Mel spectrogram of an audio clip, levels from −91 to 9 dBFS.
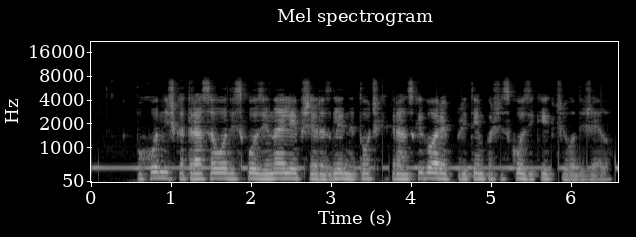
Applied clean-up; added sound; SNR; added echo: none; Telephone; 15 dB; none.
